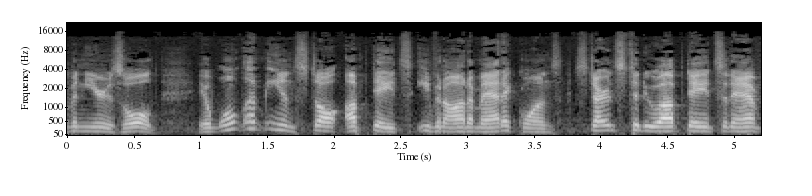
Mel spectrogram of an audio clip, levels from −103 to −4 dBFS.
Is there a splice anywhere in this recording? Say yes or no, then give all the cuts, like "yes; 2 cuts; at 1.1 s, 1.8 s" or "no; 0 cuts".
yes; 1 cut; at 3.8 s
